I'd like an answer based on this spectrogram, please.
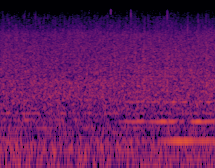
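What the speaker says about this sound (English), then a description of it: "It started to rain outside." Steady rain falls outside a hotel, a soft, even hiss of drops that holds at a low level for the full few seconds with no voices.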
